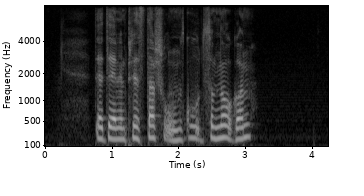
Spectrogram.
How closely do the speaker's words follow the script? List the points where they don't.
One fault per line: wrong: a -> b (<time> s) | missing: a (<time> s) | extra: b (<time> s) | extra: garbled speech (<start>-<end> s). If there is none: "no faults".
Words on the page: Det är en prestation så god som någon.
missing: så (2.1 s)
